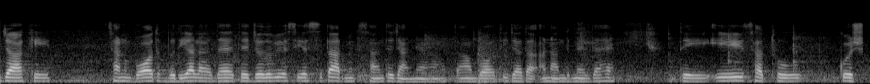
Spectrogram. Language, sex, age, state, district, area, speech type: Punjabi, male, 18-30, Punjab, Bathinda, rural, spontaneous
